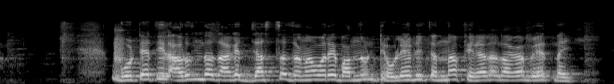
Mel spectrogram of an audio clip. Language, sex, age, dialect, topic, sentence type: Marathi, male, 36-40, Standard Marathi, agriculture, statement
